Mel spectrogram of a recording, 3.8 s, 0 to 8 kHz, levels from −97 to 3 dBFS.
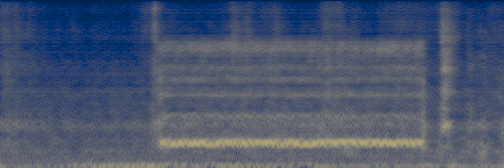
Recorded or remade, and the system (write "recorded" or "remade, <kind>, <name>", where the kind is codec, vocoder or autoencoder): remade, vocoder, Vocos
